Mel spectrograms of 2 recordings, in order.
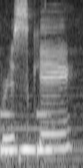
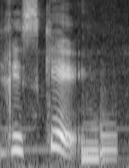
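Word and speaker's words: risqué: So, this is your idea of risque? It's actually pronounced risque.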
